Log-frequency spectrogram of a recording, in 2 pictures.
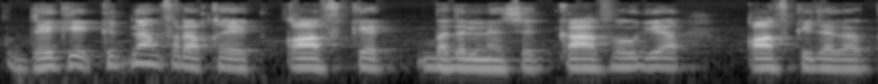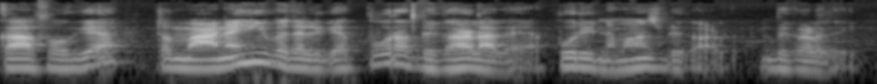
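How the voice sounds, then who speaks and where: A man teaching Quran reading in a recorded lesson. He drills syllables slowly, drawing out the vowels, and explains each rule patiently. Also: medium pitch.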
